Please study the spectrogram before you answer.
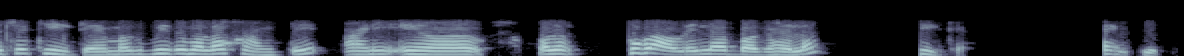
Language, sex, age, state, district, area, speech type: Marathi, female, 30-45, Maharashtra, Wardha, urban, conversation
